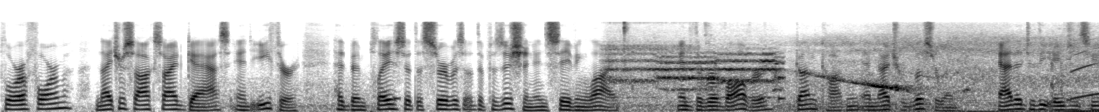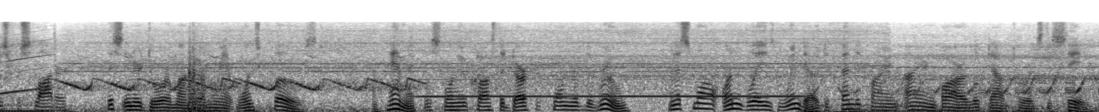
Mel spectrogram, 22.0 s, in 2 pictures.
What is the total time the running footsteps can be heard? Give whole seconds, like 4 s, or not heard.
not heard.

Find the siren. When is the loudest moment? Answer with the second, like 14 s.
7 s.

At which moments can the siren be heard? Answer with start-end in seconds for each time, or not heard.
6.0-21.9.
